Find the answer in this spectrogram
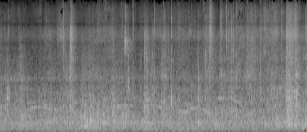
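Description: Bible pages being turned and rustled while people look up a passage: scattered soft paper rustles and light clicks over quiet room noise.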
